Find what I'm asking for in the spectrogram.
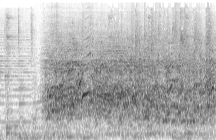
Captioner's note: shocked laughter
